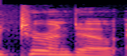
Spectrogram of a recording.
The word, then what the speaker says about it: Turandot: Turandot. – You're not saying it right. – Turandot? – Toronto. – Yes. – Okay. – Listen to him. – Don't hit that T and it's not a D.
